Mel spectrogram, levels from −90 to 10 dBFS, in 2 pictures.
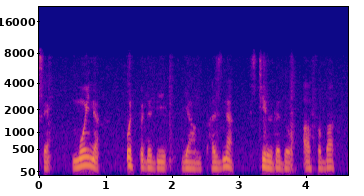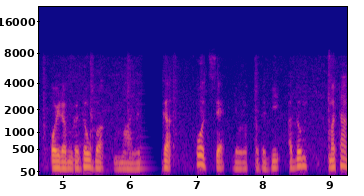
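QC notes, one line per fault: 6.17 to 6.50 s, call audio freeze: the speech stops and the last sound is carried on as a fading buzz for about 0.3 s, ending in roughly 90 ms of silence, after which the speech picks up exactly where it left off with nothing lost. This is likely a stall in packet delivery that drained the jitter buffer, so everything after it plays about 0.3 s late. On a spectrogram the last frame smears into flat horizontal bands that fade to a blank strip, and on the waveform there is a decaying tail and then a flat line.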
